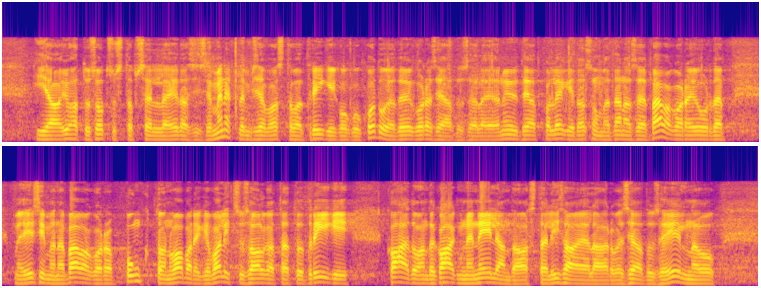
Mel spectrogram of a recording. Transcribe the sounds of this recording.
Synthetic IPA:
jɑjuɦɑt̪ːˑuso̞t̪sust̪ɑb̥se̞lːee̞d̪ɑsise̞me̞net̪ˑlemis̬e̞vɑst̪ɑvɑlt̪riːɡiko̞ɡ̥uko̞d̪̥ujɑt̪øːko̞rːɑs̬e̞ɑd̪use̞lejɑnyːd̪̥he̞ɑd̪̥̚ko̞lːe̞ːɡid̪ɑsumet̪ænɑse̞pæevɑko̞rːɑjuːɾd̪e̞ | meje̞sʲime̞nepæevɑko̞rːɑpuŋkt̪o̞nvɑbɑɾiːɡivɑlʲit̪sus̬eɑlɡ̥ɑt̪ːɑt̪ud̪riːɡ̥i | kɑɦe̞t̪uɦɑnd̪e̞kɑɦe̞kymnene̞lʲjɑnd̪ɑɑːst̪ɑlisɑe̞ːlɑrve̞s̬e̞ɑd̪use̞e̞ːlnɤw

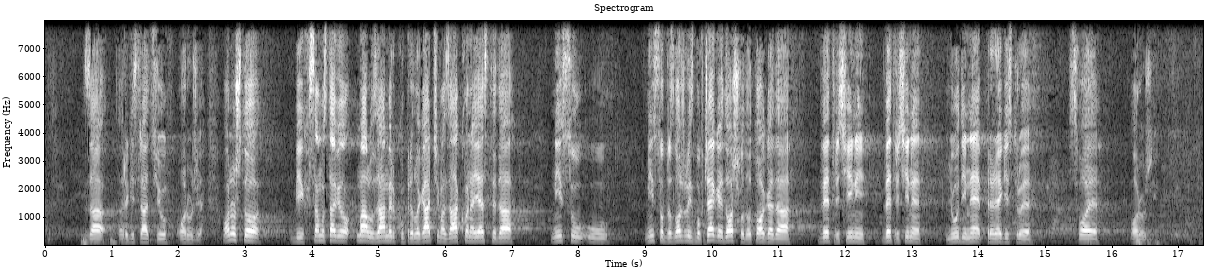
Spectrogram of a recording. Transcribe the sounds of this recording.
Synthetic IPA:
zaɾeɡist̪ɾaːt̪sijuo̞ɾuːʒja̰ | o̞noʃt̪o̞bixsamost̪aʋio̞maːlˠuzaːmeɾkupɾed̪lˠaɡaːt͡ʃimazaːko̞najest̪ed̪a | niːsuu | niːsuobɾazlˠo̞ʒilizboɡt͡ʃeɡaje̞d̪o̞ʃlˠod̪ot̪o̞ɡad̪ad̪ʋeːt̪ɾet͡ɕinid̪ʋeːt̪ɾet͡ɕine | ʎuːd̪inepɾeɾeɡist̪ɾuje | sʋo̞je | o̞ɾuːʒje

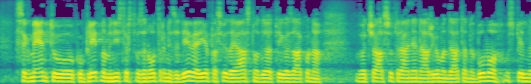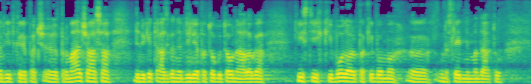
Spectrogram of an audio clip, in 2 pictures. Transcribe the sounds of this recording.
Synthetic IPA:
sɛɡmɛnt̪ukɔmpleːt̪nɔminiːst̪əɾst̪ʋɔzanoːt̪ɾanɛzad̪eːʋɛjɛpasɛʋeːd̪ajaːsnɔd̪at̪eːɡazaːkɔna | ʋət͡ʃaːsut̪ɾaːjnjɛnaːʃɛɡamand̪aːt̪anɛboːmɔuspeːlinaɾd̪it̪kɛɾjɛpat͡ʃpɾɛmalt͡ʃaːsad̪ɐbikɛt̪azɡanaɾd̪iljɛpat̪oːɡɔt̪ɔwnaːlɔɡa | t̪ist̪ixkiboːd̪ɔalpakibomɔunasleːd̪nʲɛmːand̪aːt̪u

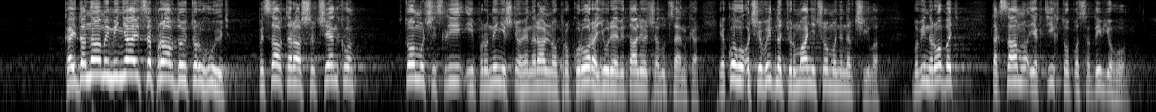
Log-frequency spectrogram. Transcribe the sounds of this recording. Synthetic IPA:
kɐjd̪ɐnɑmɪmʲinʲajʊt͡sʲːɐpɾɑwd̪ɔjʊt̪ɔrɦujʊtʲ | pɪsɑwt̪ɐɾɑʃewt͡ʃɛnkɔ | w̥t̪ɔmʊt͡ʃɪsʲlʲiipɾɔnɪnʲiʃnʲɔɦɔɦe̞neɾɑlʲnɔɦɔpɾɔkʊɾɔɾɐjuɾʲijɐʋʲit̪ɑlʲjɔʋɪt͡ʃɐlˠʊt̪sɛnkɐ̰ | jɐkɔɦɔːt͡ʃɪʋɪd̪nɔtʲurmɑnʲit͡ʃɔmʊnɛnɐwt͡ʃḭlˠɐ̰ | bɔʋʲinrɔbɪtʲt̪ɑksɑmɔjɐktʲixt̪ɔpɔsɐd̪ɪwjɔɦɔ̰

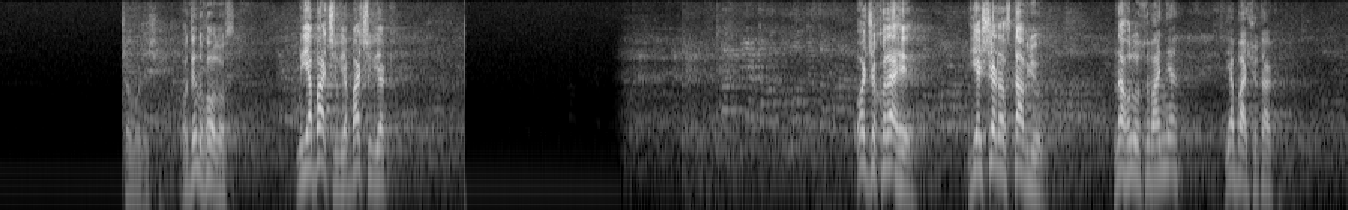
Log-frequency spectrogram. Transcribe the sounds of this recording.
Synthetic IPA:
t͡ʃɔmʊ̰ɾʲḭt͡ʃɪ̰ɔd̪ɪnɦɔlˠɔs | nʊjabɑt͡ʃɪwjabɑt͡ʃɪwjɐk | ɔʒɛkɔlˠɛɦɪ | jaʃt͡ʃɛɾɐzst̪ɑwlʲʊ | nɐɦɔlˠɔsʊʋɑnʲːɐjabɑt͡ʃʊt̪ɑk

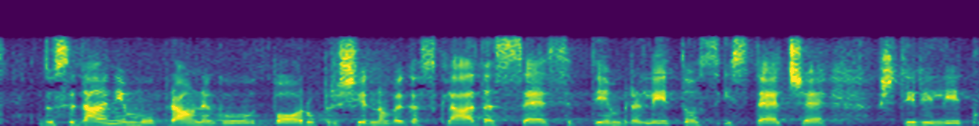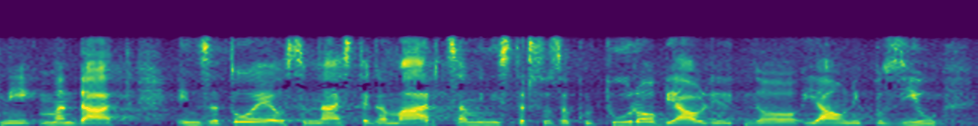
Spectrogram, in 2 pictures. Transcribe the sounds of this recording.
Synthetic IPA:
d̪ɔsɛd̪aːnjɛmupɾawnɛɡuɔd̪bɔɾupɾɛʃiːɾnɔʋɛɡasklaːd̪asɛsɛp̚t̪ɛmbɾaleːt̪ɔsist̪ɛːt͡ʃɛ | ʃt̪iːɾileːt̪nimand̪aːt̪ | inzat̪oːjɛɔsɛmnajst̪ɛɡamaɾt̪saminiːst̪əɾst̪ʋɔzakult̪uːɾɔːbjawllɔjaːwnipɔziw

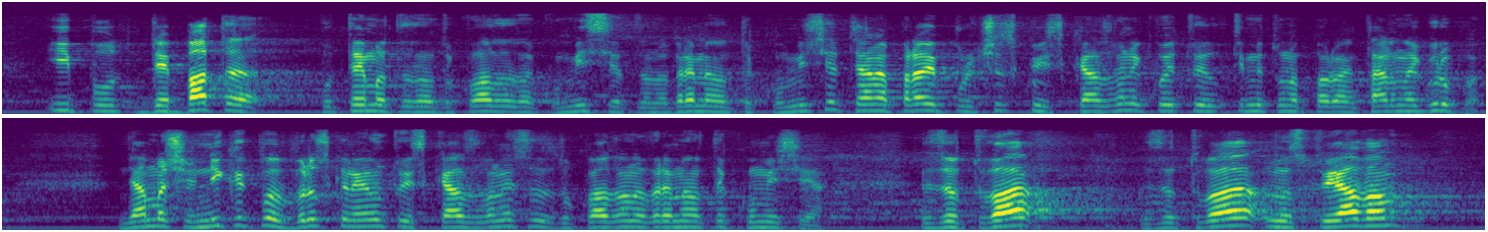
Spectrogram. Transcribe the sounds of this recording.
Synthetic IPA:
ipod̪ɛbat̪ə | pot̪ɛmət̪ənɐd̪oklˠad̪ənɐkomisijət̪ənɐvɾɛmɛnːɐt̪əkomisijət̪ʲjanɐpɾavipolit̪iskoiskazvɐnɛkoɛt̪oɛot̪imɛt̪onɐpɐɾlˠɐmɛnt̪aɾnəɡɾupə̰ | nʲaməʃɛnikəkvəvɾɤskənɛjnot̪oʊiskazvɐnɛsɐzd̪oklˠad̪ənɐvɾɛmɛnːət̪əkomisijə̰ | zɐt̪ova | zɐt̪ovanɐst̪ojavəm

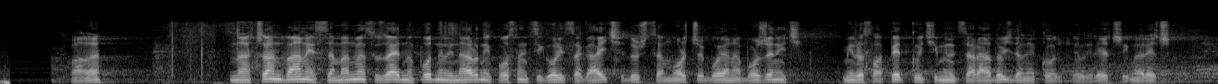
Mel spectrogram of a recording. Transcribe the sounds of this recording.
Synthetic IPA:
xʋaːlˠa | nat͡ʃlˠaːnd̪ʋaːneːst̪amand̪mansuzaje̞d̪no̞po̞d̪nelinaːɾo̞d̪nipo̞slˠanit̪siɡo̞ɾit̪saɡaːjit͡ɕd̪ɾuʒit̪samo̞ɾt͡ʃebo̞janabo̞ʒenit͡ɕ | miɾo̞slaʋpe̞t̪ko̞ʋit͡ɕimilit̪saɾaːd̪o̞ʋit͡ɕd̪anekoʒeliɾet͡ʃimaɾet͡ʃ

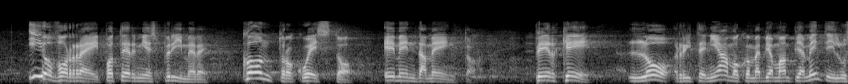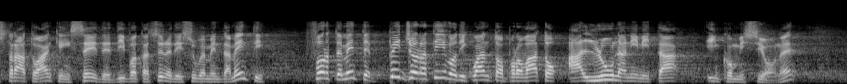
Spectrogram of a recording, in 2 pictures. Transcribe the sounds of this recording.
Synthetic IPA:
iːovorːɛjpot̪ermiespɾiːmeɾekont̪ɾokwest̪o | emend̪ament̪o̰ | perke | lorit̪enjaːmokomeabːjaːmoampjament̪eilːust̪ɾaːt̪oaŋk̟einsɛːd̪ed̪ivot̪at̪sjoːned̪ejsubemend̪ament̪i | fort̪ement̪eped͡ʒːoɾat̪iːvod̪ikwant̪oapːɾovaːt̪oalːunanimit̪a | iŋkomːisːjo̰ːne

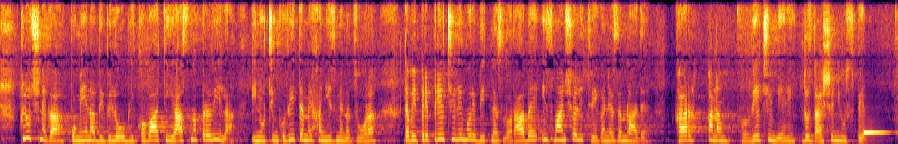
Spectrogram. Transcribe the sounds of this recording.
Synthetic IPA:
kljut͡ʃnɛɡapɔmeːnabibiloːblikɔʋaːt̪ijaːsnapɾaʋiːla̰ | inut͡ʃiŋkɔʋit̪ɛmɛxaniːzmɛnad̪zoːɾad̪abipɾɛpɾeːt͡ʃilimɔɾɛbit̪nɛzlɔɾaːbɛʔinzmanʃalit̪ʋeːɡanjɛzamlaːd̪ɛ | kaɾpanamʋəʋeːt͡ʃjimeːɾid̪ɔzd̪ajʃɛniuspeːlɔ

